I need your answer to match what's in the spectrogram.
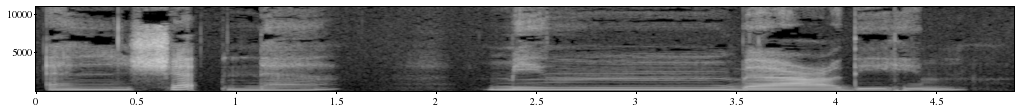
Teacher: نون کا ساؤنڈ میم میں چینج ہوا کیونکہ نیکسٹ ورڈ با سے شروع ہو رہا ہے، تو یہ ہے اقلاب.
